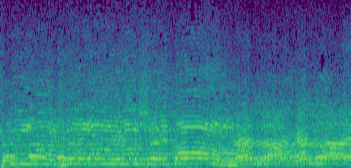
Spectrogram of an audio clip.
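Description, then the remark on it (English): Thousands of men at a Friday rally outside Sadr's office in Sadr City chant in unison, echoing a prayer leader's chants of no to America and yes to liberation; their loud, sustained voices form steady harmonic bands that rise and fall together, swelling again toward the end. “At a Friday rally on this day outside Sadr's office, thousands of men echo the prayer leader's chants of no to America and yes to liberation.”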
